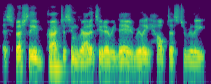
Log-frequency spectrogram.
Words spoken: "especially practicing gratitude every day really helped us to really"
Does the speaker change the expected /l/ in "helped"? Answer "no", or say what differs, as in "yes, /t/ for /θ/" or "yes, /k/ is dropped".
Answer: no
